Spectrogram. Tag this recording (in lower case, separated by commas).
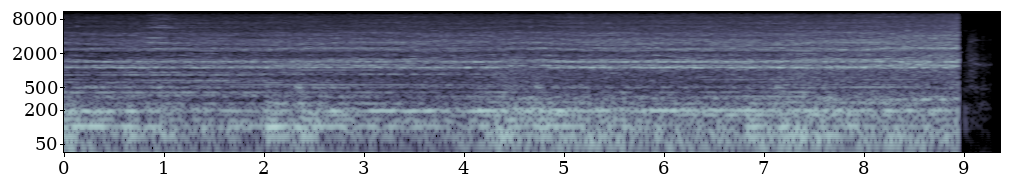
music, musical instrument, violin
